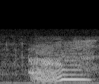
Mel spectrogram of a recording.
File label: Sensual Women; Desktop Studio 2000; People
